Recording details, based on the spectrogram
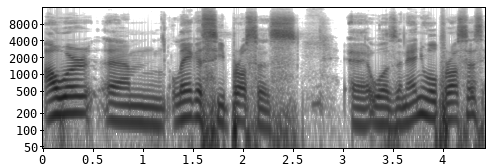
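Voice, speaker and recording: With a Portuguese accent, a man speaks in a dark, mellow tone and lively intonation. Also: very clean recording, silent background. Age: 40s. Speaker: HR consultant. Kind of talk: conference talk. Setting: stage with audience. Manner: halting.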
